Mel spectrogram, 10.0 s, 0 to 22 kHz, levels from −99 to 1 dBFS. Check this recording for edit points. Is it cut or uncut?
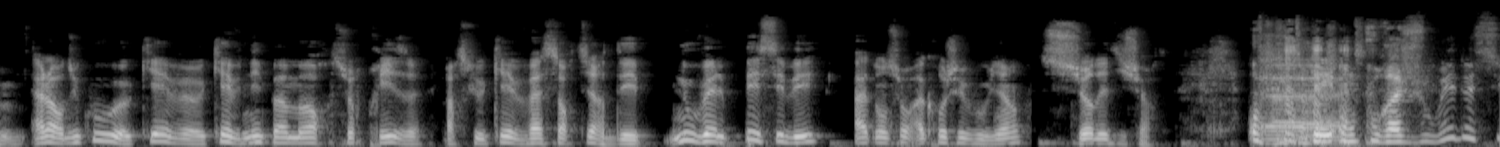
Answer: cut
